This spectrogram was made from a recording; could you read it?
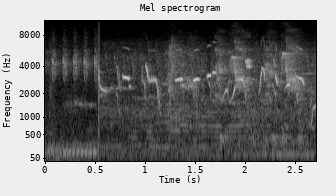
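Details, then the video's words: Gacor konslet song of an Oriental magpie-robin (kacer): quick run of varied sharp whistles, slurred and chirped notes tumbling after a brief buzzy pulsed opening. There is faint low hum beneath. "suara burung kacer gacor konslet"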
